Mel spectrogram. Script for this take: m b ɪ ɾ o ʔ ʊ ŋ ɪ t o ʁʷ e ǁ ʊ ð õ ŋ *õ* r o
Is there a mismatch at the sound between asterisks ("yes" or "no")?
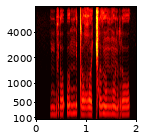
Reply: no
